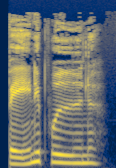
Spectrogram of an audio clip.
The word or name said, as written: banebrydende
